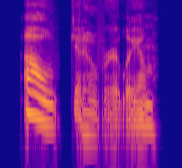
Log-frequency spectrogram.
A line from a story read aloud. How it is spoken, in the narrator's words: Sal said, sighing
